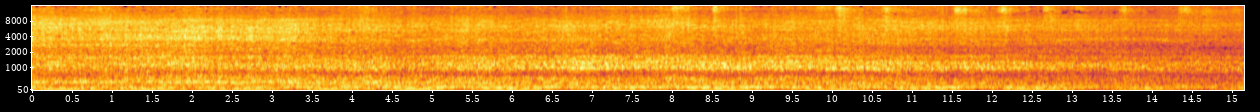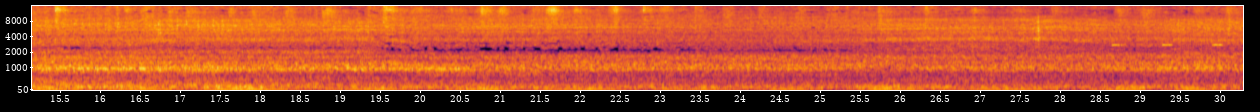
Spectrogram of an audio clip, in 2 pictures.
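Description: Kubota DC-70G Plus combine harvester running under load as it cuts rice: a steady diesel drone with a regular low pulsing about once a second. The sound grows fainter from about twelve seconds in as the harvester moves away.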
